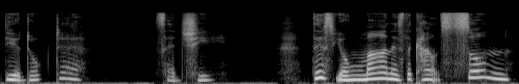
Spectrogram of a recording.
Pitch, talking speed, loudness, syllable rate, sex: 235 Hz, 125 wpm, -19 LUFS, 3.3 syllables/s, female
